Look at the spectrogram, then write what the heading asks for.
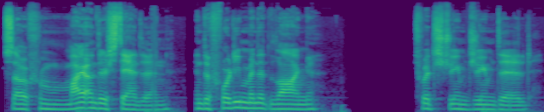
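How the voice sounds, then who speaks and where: A man's voice: medium pitch, steady tone, measured pace, clear, resonant tone. A young man who is a little sick, giving rambling, casual commentary over his gameplay. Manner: rambling, offhand, with many fillers. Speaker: gaming YouTuber.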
